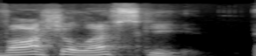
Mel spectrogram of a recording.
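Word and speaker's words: Vasilevskiy: Well, because AJ and I guess I don't want to speak for, I've always said Vasilevsky, and people this year started like making fun of me. I'm like, I feel like that's the correct pronunciation.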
